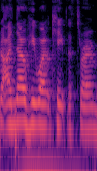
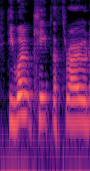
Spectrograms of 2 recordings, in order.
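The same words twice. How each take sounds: First: "know" leaned on, the rest at normal level; calm, knowing "know"; stress on know. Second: "won't" hit loud and high; stress on won't. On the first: Fan conceding to viewers, "know" stressed. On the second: Fan insisting to viewers, "won't" stressed loud. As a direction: punch "won't" with loud certainty. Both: Real, not acted.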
